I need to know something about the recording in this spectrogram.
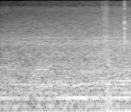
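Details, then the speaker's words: Left front power window drops fast but rises slowly and haltingly. Motor gives a low, steady hum that strains as the glass climbs: misaligned, binding regulator. Fixed by shifting and readjusting the regulator bolts, after which it runs smoothly. "Jadi kemungkinan sih ini ada ada part yang pasangnya kurang pas aja mungkin ya jadi nanti ini kita bongkar dulu kita cek nanti kondisi regulator rownnya Seperti apa"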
